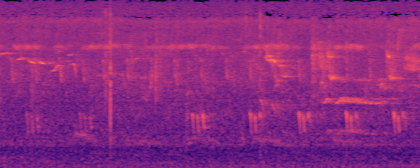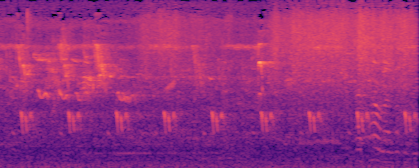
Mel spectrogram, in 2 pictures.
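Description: Birds calling: one short call repeated in a steady rhythm about twice a second, with higher chirps of smaller birds over it.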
